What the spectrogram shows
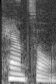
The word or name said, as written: cancel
